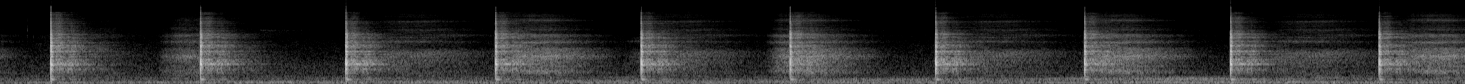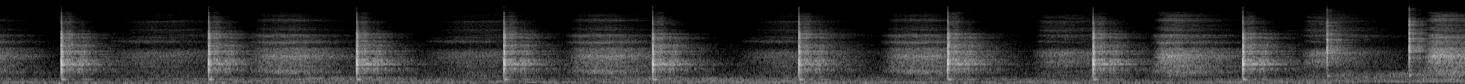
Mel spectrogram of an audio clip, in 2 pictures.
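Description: Mechanical metronome ticking slowly, about one tick every second and a half, each tick ringing out in a long, echoing tail. Over the last few seconds the beat quickens to nearly twice as fast.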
